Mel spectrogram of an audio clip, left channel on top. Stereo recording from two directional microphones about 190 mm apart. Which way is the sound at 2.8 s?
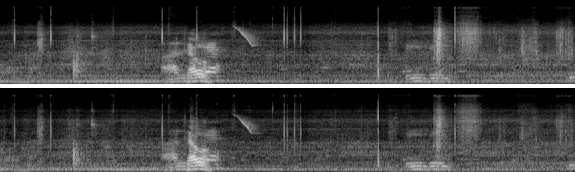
15° left (ahead or behind).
